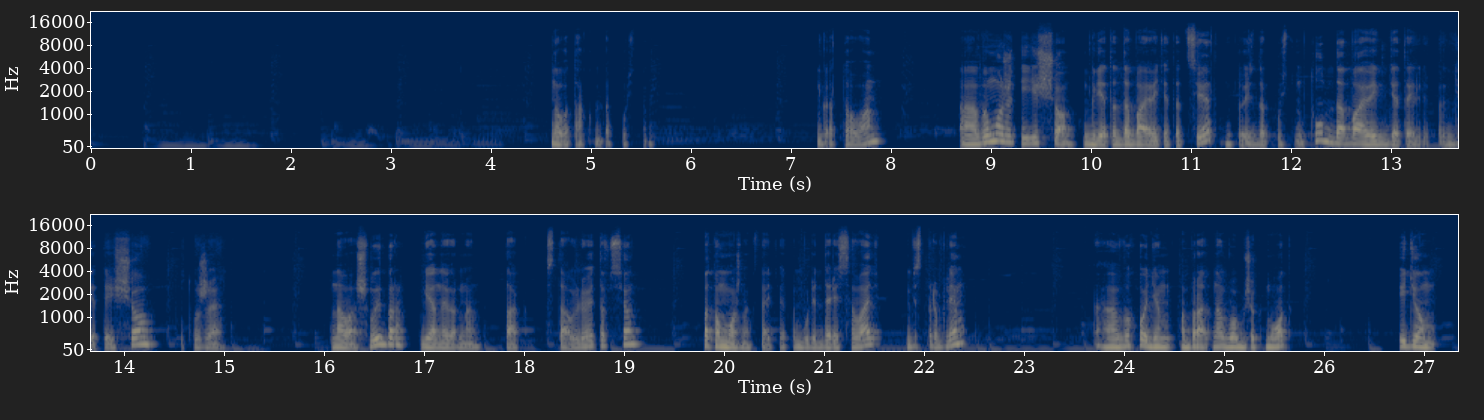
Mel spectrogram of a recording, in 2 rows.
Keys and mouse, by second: 2.6-3.7 drag, 4.5 click, 5.9 ctrl+middle click, 6.2 middle click, 6.9 ctrl+middle click, 7.4 middle click, 8.4 shift+middle click, 10.0 middle click, 11.2 middle click, 11.6 middle click, 16.6-19.1 middle drag, 19.6 shift+middle click, 22.8 ctrl+Tab.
